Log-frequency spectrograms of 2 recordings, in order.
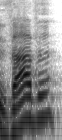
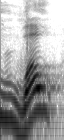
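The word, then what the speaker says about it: ו: ici entrer dans l'alphabet voilà le vave voilà vave ou vave c'est bien ça donc c'est pas du tout waou mais on le prononce bien V et le vav est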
